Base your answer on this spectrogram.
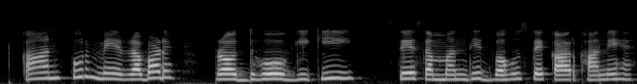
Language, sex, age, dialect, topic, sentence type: Hindi, female, 18-24, Awadhi Bundeli, agriculture, statement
